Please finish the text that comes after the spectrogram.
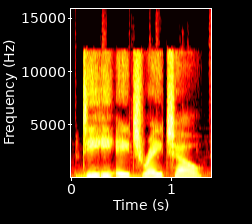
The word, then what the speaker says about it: derecho: prediction center said monday a deracho pronounced similar to deh racho is a widespread long-lived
